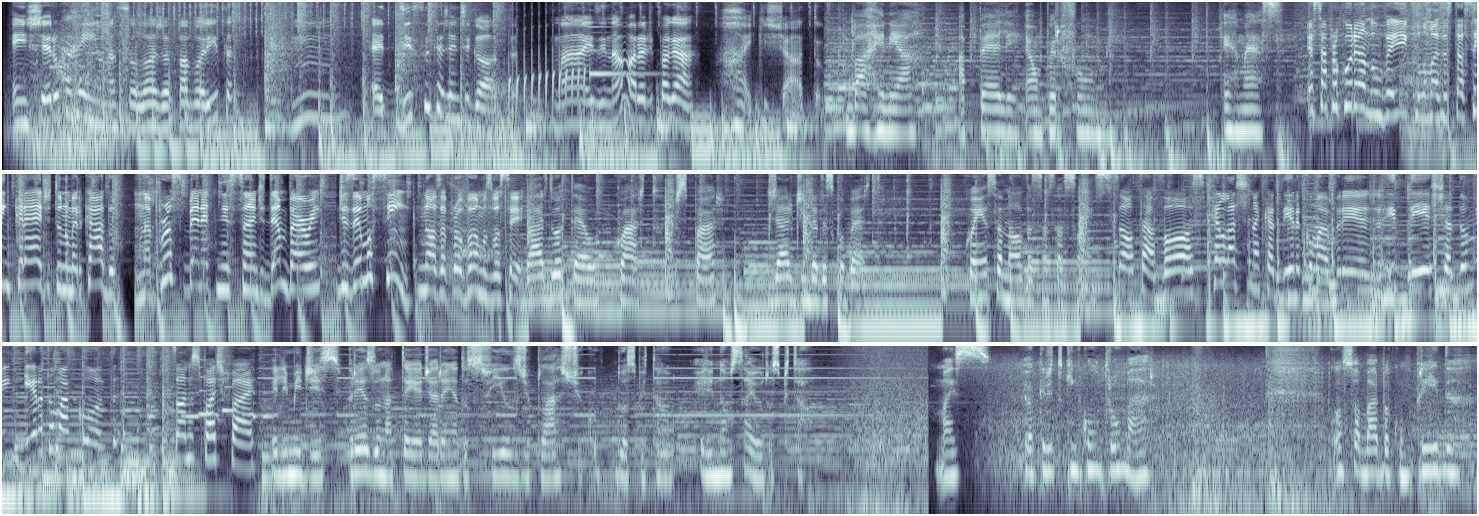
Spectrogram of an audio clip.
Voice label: female and non binary brazilian portuguese commercial compilation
